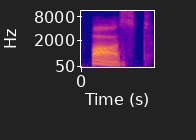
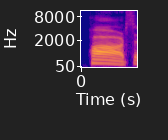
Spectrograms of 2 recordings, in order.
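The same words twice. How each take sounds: First: ফার্স্ট as "faast", no R before "st", falling; ফার্স্ট without sounded R. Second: ফার্স্ট with the R pronounced before "st"; ফার্স্ট with sounded R. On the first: Teacher modelling the more standard English way, ফার্স্ট with silent R. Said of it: "American ইংলিশে বলা যেতে পারে". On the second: Teacher showing how we used to say it, ফার্স্ট with an audible R. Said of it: "এভাবে র শুনতাম ফার্স্ট". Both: Shown as a demonstration.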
